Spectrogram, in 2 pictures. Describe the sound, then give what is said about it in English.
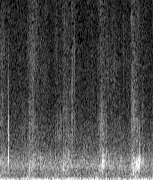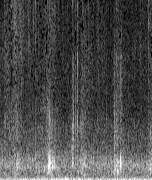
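Footsteps crunch over gravel beneath a woman's shoes, many even, unhurried steps at a gentle walking pace, fairly soft against a faint steady background. “The crunch of the gravel beneath her shoes is oddly satisfying, isn't it?”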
